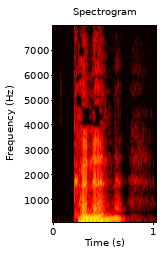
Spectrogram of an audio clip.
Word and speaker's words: können: Voici un exemple avec pouvoir, können, à la troisième personne du singulier. Le haut tréma prononcé e est remplacé par un o.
